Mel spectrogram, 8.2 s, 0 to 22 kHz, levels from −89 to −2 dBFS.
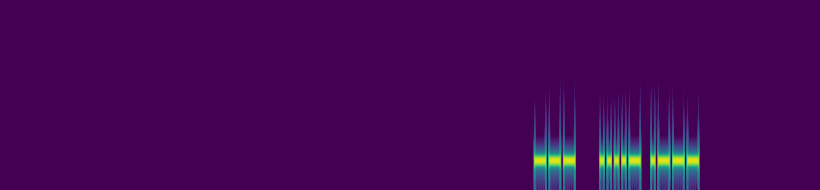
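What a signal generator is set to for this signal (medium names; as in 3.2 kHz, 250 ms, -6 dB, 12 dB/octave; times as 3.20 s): Morse "O 4J" 33 wpm 523 Hz -7 dBFS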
